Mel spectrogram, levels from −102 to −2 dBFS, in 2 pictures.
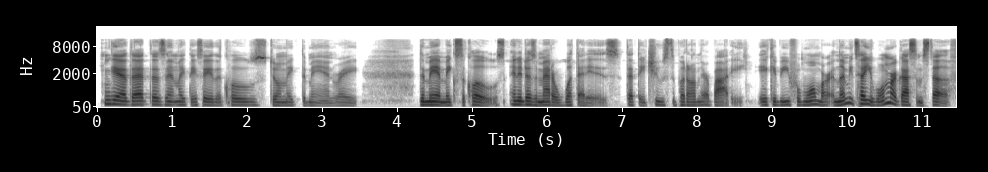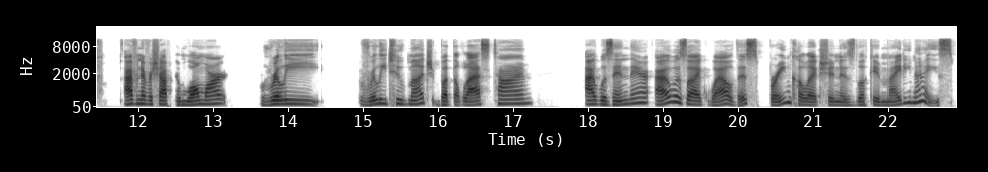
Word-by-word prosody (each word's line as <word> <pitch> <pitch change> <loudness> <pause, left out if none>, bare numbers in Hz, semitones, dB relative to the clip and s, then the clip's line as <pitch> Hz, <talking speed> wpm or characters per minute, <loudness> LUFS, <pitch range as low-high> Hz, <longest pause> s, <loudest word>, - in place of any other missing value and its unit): Yeah, 190 -3 +4
that 170 +1 +1
doesn't 160 -2 -2
like, 155 -1 -5
they 145 0 -7
say 150 -1 -2
the 140 - -9
clothes 150 -2 -3
don't 140 0 -5
make 140 0 -10
the - - -12
man, 120 -4 -11
right? 130 -2 -11 0.8
The 160 - +3
man 155 -2 +5
makes 145 0 0
the - - -5
clothes, 155 -2 -1
and 170 -1 0
it - - +5
doesn't 160 -3 0
matter 150 -2 +2
what 145 +2 -5
that - - -4
is - - -7
that 150 -1 -4
they 140 -2 -9
choose 155 -1 -5
to 135 - -10
put 155 +2 -5
on 140 0 -3
their 150 - -7
body. - - -5 0.2
It 155 +2 -5
could 155 0 -5
be 155 +1 -2
from 155 -1 -7
Walmart, 160 -1 -1
and 150 - -2
let 165 +5 +2
me 240 - -3
tell 200 -1 +5
you, 190 -6 0
Walmart 200 +12 +2
got 155 -2 +4
some 150 - -1
stuff. 135 -4 -1 0.3
I've 205 0 +8
never 200 -2 +2
shopped 175 -1 +4
in 160 - -3
Walmart, 190 +6 +4 0.5
really 190 - +1 0.5
really 180 +6 -1
too 200 0 -3
much, 195 +5 0
but 165 -1 +1
the - - -3
last 160 +3 +3
time 210 +2 -1 0.7
I 185 0 +6
was 175 -3 +1
in 170 +3 -1
there, 250 +4 -2
I 175 +5 +5
was 275 -6 0
like, 165 -4 +3
"Wow, 165 +6 +2
this 170 +7 -2
spring 155 +13 -1
collection 155 - -2
is 140 -1 -5
looking 160 -2 -4
mighty 170 - -2
nice." 290 +5 -2
160 Hz, 195 wpm, -24 LUFS, 150-190 Hz, 0.8 s, I've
